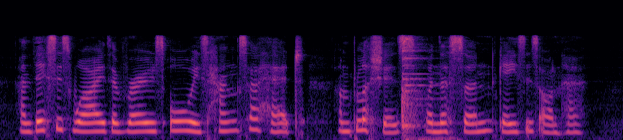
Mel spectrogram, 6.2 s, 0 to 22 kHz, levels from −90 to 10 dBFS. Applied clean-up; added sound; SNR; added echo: none; Dishes, pots, and pans; 7 dB; none.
